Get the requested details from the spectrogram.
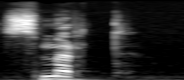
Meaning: death
- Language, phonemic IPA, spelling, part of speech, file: Serbo-Croatian, /smr̩̂t/, smrt, noun, Hr-smrt.ogg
